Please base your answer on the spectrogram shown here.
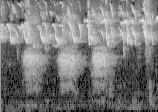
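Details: Dyed baby chicken chicks kept under provided heat, a crowd of thin high peeps sliding down in pitch and overlapping constantly, with three soft hissing bursts about every seven-tenths of a second beneath them.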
